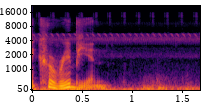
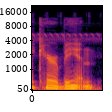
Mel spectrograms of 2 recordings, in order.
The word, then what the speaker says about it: Caribbean: den of the Caribbean what if I say Caribbean that's a totally valid pronunciation but normally I say Caribbean like Pirates of the Caribbean pirate den of the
